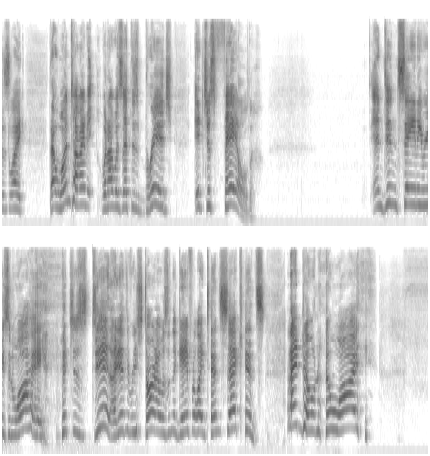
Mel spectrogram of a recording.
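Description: A man talks with animation into a close microphone, with pauses.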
